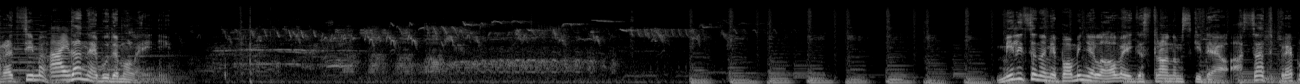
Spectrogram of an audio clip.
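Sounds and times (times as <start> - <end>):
small birds chirping: 1.2 - 8.3.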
